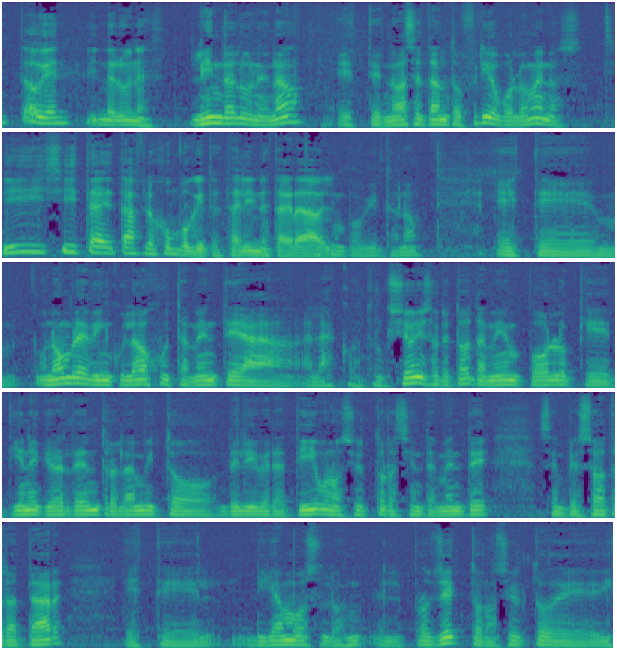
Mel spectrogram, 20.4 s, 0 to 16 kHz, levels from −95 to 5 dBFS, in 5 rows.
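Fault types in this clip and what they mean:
No technical faults can be heard anywhere in the audio. There is nothing to list for this clip.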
